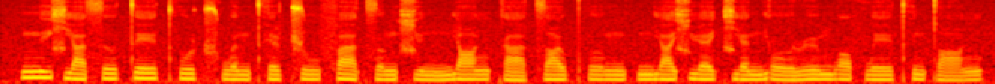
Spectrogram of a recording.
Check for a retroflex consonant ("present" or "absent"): present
